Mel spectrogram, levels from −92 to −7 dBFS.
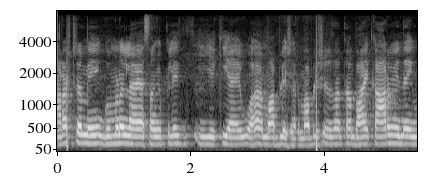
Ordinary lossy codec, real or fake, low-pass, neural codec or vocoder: none; real; 7.2 kHz; none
